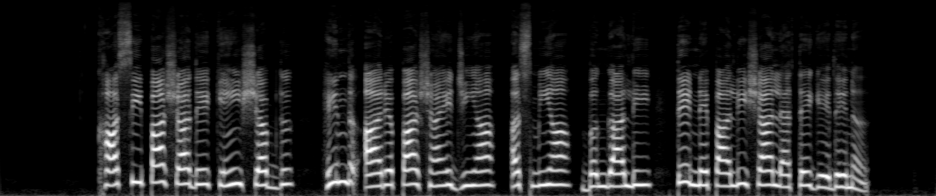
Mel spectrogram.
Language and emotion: Dogri, neutral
